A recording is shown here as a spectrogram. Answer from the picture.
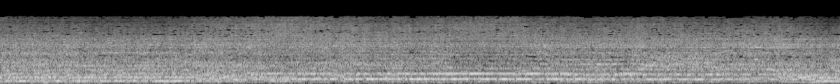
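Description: A death metal band playing live, loud and dense: heavily distorted guitars hold low chords over drumming. The chord moves up about three seconds in and drops back near the end.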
